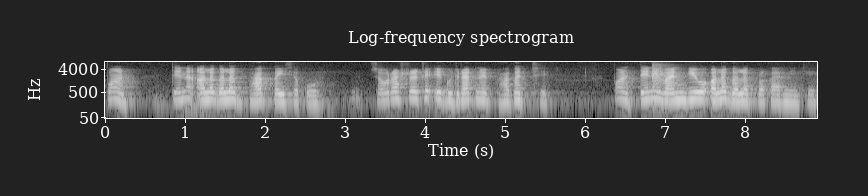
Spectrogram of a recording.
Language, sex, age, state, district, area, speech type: Gujarati, female, 18-30, Gujarat, Junagadh, rural, spontaneous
